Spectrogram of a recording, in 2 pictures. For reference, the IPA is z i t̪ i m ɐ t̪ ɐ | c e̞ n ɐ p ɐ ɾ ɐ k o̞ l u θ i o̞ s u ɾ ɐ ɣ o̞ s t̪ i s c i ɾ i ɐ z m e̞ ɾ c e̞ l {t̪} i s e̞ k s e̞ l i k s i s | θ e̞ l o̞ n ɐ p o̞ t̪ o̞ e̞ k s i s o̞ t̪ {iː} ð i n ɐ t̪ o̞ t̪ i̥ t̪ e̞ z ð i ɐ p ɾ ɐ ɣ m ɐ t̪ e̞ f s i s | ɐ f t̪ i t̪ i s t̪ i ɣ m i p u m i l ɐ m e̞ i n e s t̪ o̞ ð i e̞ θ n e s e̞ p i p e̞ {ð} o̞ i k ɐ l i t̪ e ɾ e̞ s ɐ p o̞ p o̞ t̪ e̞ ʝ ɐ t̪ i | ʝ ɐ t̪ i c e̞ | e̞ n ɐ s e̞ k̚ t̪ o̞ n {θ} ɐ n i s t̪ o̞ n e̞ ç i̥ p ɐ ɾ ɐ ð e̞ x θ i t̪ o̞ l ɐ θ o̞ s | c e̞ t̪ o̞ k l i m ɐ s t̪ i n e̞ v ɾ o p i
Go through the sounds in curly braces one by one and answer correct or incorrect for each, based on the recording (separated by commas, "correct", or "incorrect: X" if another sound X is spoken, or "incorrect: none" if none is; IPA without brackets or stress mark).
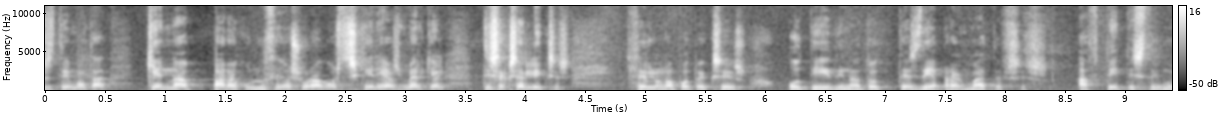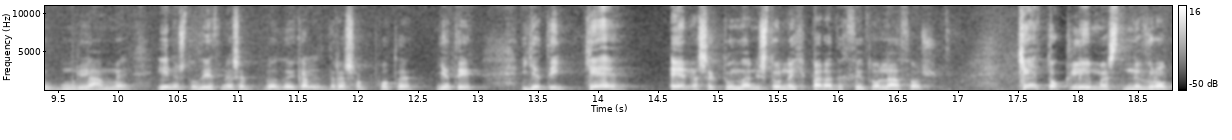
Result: correct, correct, correct, incorrect: ð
